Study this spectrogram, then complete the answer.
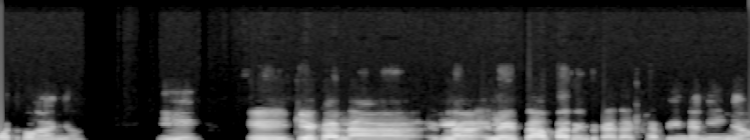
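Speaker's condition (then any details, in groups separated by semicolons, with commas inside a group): Cerebral palsy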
